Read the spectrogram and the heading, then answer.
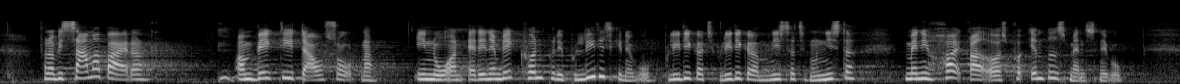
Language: Danish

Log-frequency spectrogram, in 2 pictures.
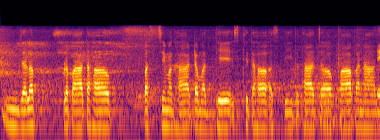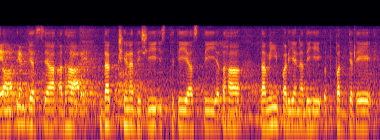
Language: Sanskrit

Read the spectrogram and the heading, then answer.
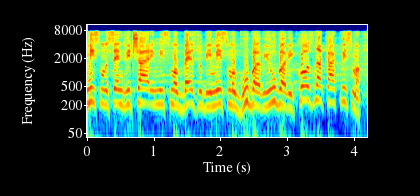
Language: Serbian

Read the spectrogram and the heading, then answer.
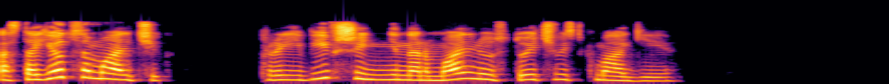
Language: Russian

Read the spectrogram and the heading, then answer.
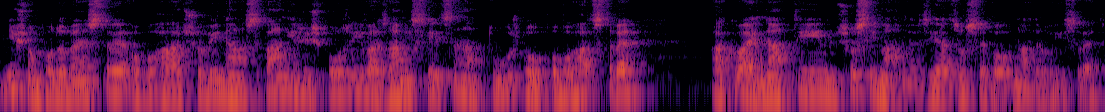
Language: Slovak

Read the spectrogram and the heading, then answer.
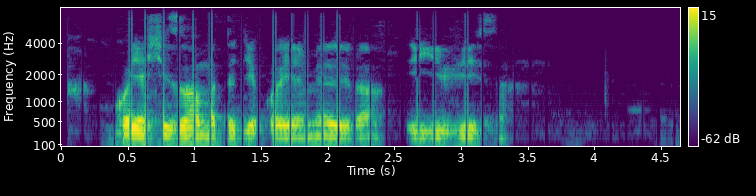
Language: Kinyarwanda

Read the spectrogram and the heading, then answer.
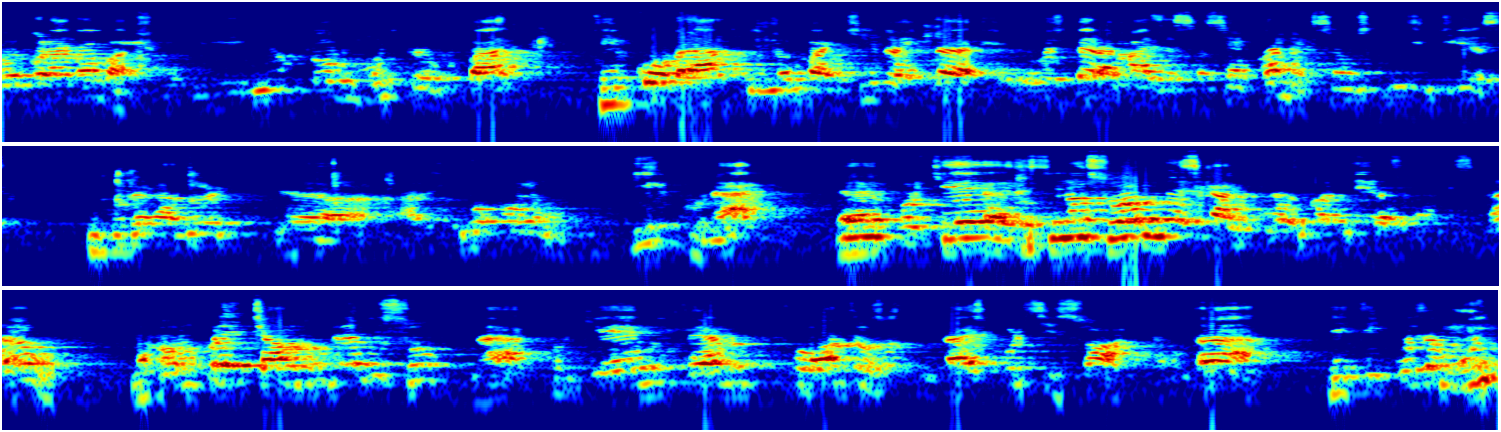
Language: Portuguese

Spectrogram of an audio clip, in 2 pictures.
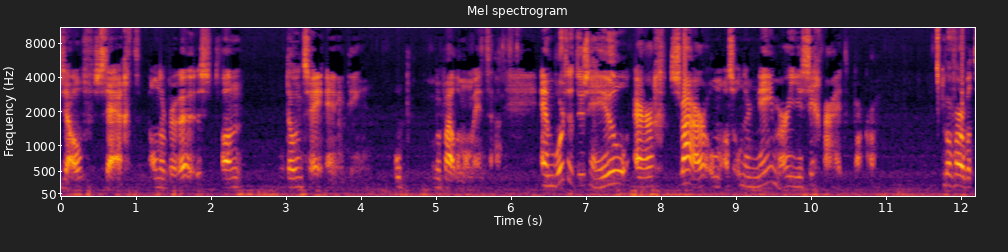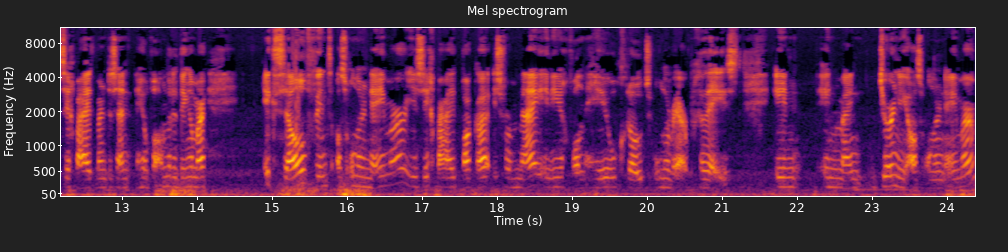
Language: Dutch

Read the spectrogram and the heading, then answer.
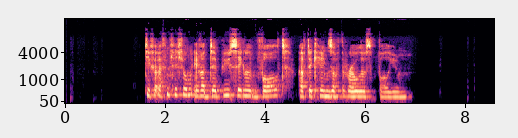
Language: German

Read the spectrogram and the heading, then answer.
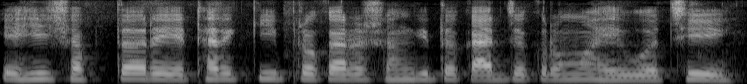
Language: Odia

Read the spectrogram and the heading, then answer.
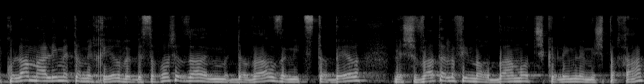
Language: Hebrew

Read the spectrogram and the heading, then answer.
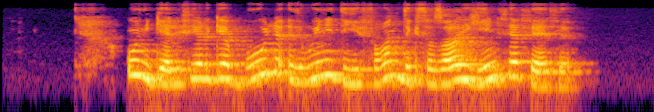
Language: Kabyle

